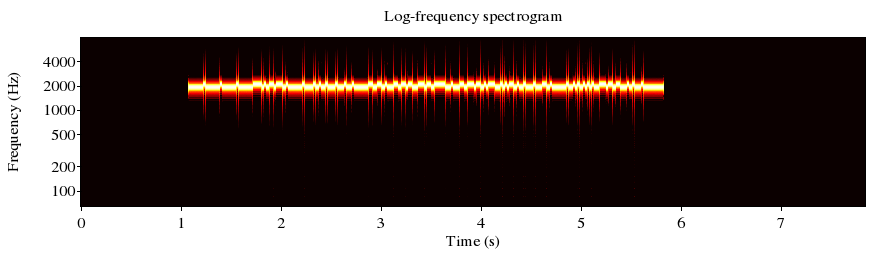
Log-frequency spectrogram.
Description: RTTY (45.45 baud, 170 Hz shift), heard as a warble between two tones, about 2050 Hz centre. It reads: K1IUL TU ZS7JY CQ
